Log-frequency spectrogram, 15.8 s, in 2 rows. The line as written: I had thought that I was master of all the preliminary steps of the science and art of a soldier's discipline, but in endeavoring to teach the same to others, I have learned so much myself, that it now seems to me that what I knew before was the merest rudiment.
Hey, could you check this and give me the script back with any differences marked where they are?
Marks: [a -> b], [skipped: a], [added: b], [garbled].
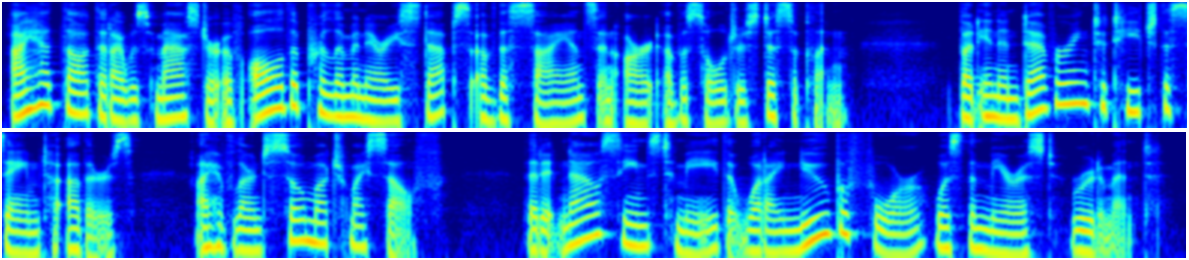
I had thought that I was master of all the preliminary steps of the science and art of a soldier's discipline, but in endeavoring to teach the same to others, I have learned so much myself, that it now seems to me that what I knew before was the merest rudiment.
